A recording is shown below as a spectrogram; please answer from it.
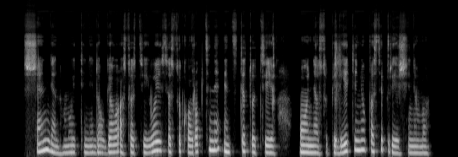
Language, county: Lithuanian, Marijampolė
